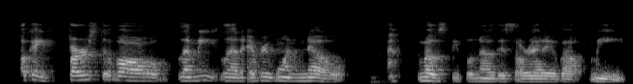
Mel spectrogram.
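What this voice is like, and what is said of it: Deep, raspy, sick-sounding voice. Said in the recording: “I already have a pretty deep, raspy voice, but you guys, I have a sinus infection and some fun bronchitis going on”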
